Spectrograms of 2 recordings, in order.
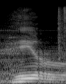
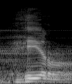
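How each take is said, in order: The two takes are said the same way.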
